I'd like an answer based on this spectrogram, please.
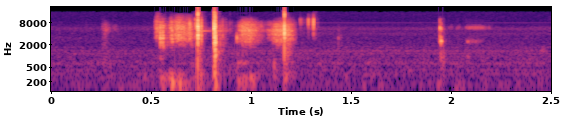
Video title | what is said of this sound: Le pouvoir de la pensé.. ?? | c'est solide je cogne dessus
